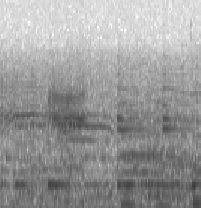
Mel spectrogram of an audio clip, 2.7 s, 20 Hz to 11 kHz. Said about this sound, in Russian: За ними шли пастухи и вели 220 овец и баранов.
